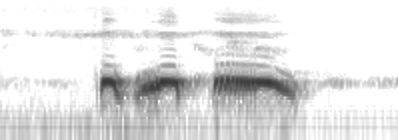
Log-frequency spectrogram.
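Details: Spotted dove in the thổ voice style, recorded without background noise to stimulate newly kept males. A brief fragment: a short note running into a mellow coo, then one longer level coo that drops at its end.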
